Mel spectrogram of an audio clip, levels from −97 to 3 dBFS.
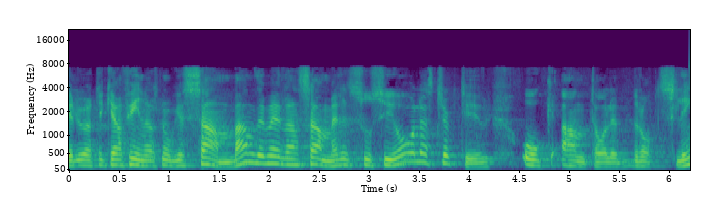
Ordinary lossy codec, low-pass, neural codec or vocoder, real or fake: none; 7.2 kHz; none; real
